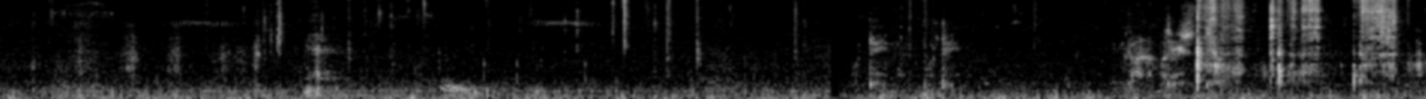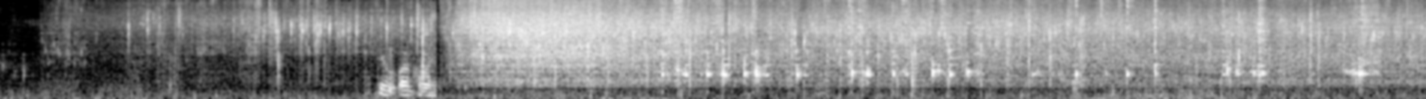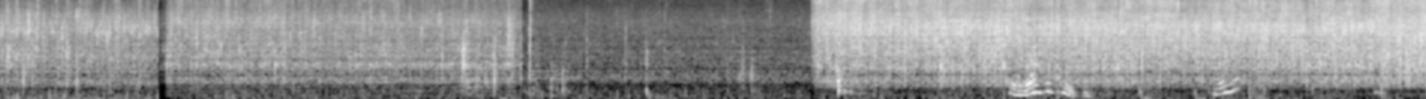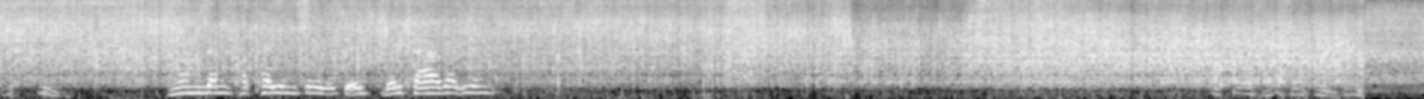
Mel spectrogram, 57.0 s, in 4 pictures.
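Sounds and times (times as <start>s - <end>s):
onions sizzling in hot oil: 14.6s - 57.0s.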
